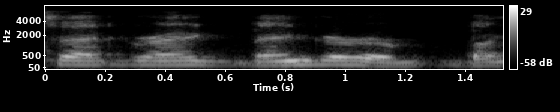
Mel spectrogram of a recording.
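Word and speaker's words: Buenger: Walter Benger, who is that how I pronounce that, Greg? Benger or Benger, yes.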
